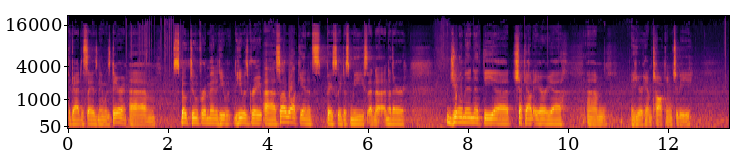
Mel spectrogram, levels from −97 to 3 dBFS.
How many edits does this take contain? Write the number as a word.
two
